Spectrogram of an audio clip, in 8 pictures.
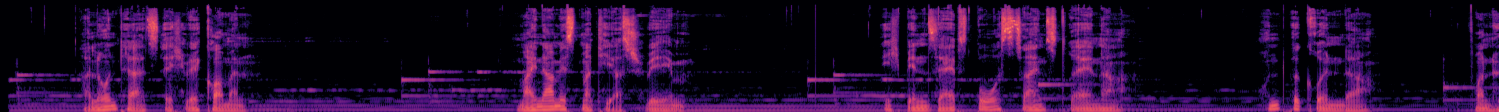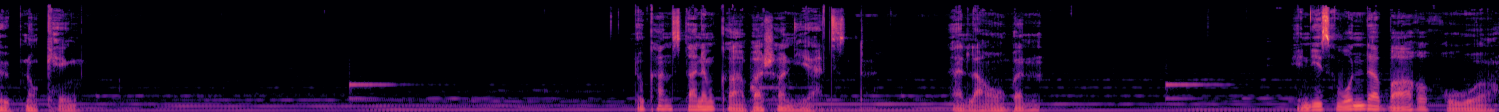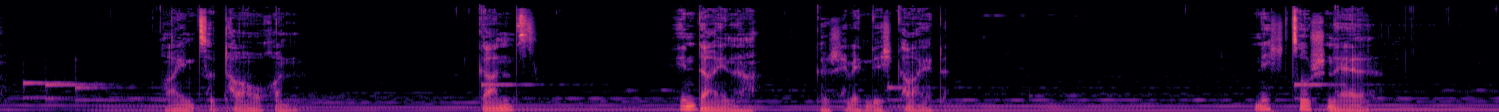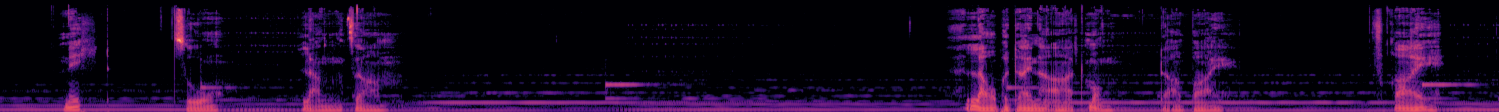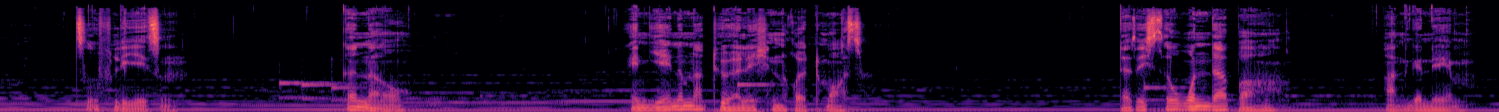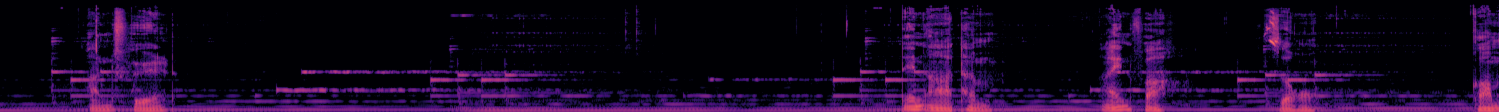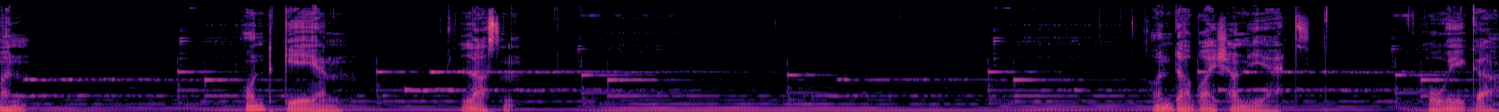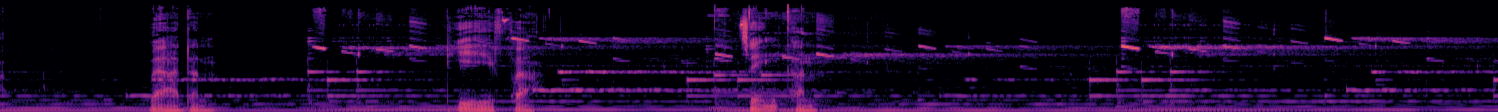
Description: Dann lass diese kraftvolle Tiefschlafhypnose deine Rettung sein!
Sie ist sanft, effektiv und führt dich Schritt für Schritt in die Welt der Träume.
